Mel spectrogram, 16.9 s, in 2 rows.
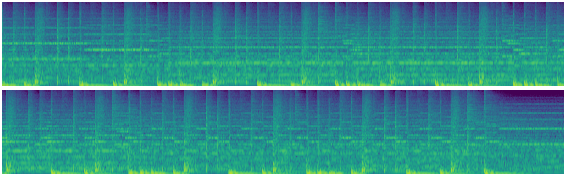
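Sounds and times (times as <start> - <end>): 
Solina synthesizer: 0.0 - 16.8.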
